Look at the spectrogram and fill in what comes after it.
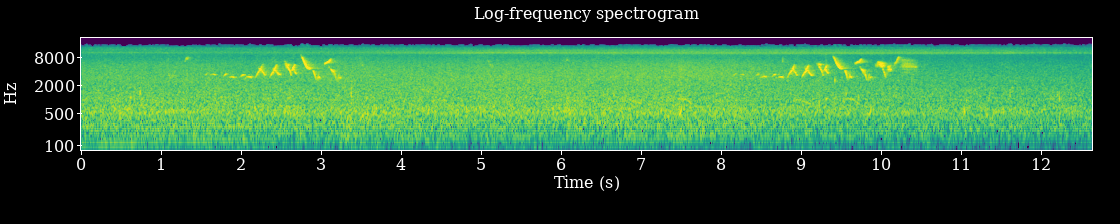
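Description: A songbird sings twice, each a short phrase of a few soft notes running into quick, high, up-and-down chirps, the second phrase about six seconds after the first, over a steady outdoor hiss.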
